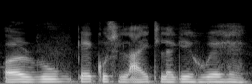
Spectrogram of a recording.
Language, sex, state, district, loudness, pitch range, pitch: Hindi, male, Assam, Kamrup Metropolitan, -16 LUFS, 115-120 Hz, 115 Hz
